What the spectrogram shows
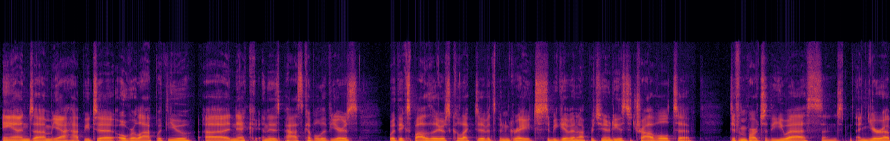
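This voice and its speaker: A man speaks with an American accent in an unremarkable speaking voice. His pitch is fairly low and his intonation fairly even. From California. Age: 30s. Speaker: pastor. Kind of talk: casual interview.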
